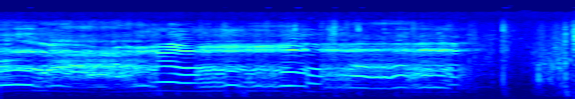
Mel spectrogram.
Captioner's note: man screaming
